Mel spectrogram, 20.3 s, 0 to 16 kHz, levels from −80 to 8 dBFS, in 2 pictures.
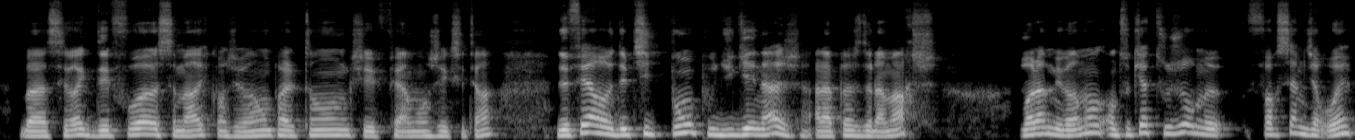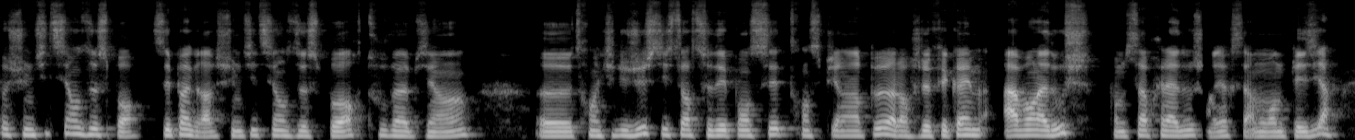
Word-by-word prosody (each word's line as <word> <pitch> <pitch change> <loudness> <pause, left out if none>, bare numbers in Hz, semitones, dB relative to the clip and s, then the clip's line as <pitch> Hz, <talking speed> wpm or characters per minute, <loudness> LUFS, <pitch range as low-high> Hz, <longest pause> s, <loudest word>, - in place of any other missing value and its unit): Bah, 120 -1 +3
c'est 120 +2 -5
vrai 145 +3 +3
que 135 - -3
des 130 +1 +3
fois 150 +4 +2
ça 145 -3 -3
m'arrive 125 +3 +1
quand 125 -3 -4
j'ai 115 0 -3
vraiment 125 +3 +2
pas 135 -1 +2
le 125 - -3
temps, 140 +1 +1
que 135 - -7
j'ai 120 -3 -1
fait 115 +2 -6
à 120 - 0
manger, 120 +1 -1
et - - -3
cetera, 120 +7 -5 0.4
de 135 0 +6
faire, 195 +6 +4
heu, - - +4
des 150 +1 +4
petites 155 +1 -2
pompes 200 +3 +1
ou 155 - +2
du 145 0 +2
gainage 150 -2 +2
à - - -1
la 120 0 +3
place 130 +1 0
de 125 - +1
la 115 -1 +1
marche, 140 +4 -3 0.6
voilà, 160 +4 +4
mais 155 -4 +2
vraiment, 160 +7 +1
en - - +2
tout 150 +1 -4
cas, 200 +7 0
toujours 200 +1 -2
me 150 -3 -2
forcer 150 +3 -4
à - - -2
me - - +2
dire: 145 -3 -1
«Ouais, 150 +7 +3
bah 160 -4 -3
je 150 - -8
fais 155 - -1
une - - +2
petite 170 +3 -9
séance 175 -3 -1
de 155 - +1
sport, 115 -7 -3
c'est 110 +6 -1
pas 150 0 +2
grave, 110 -2 -1
je - - -11
fais - - -3
une 120 - -1
petite 135 +2 -5
séance 130 -3 -2
de 125 0 -1
sport, 120 +1 0
tout 140 - -6
va 125 -2 +2
bien», 115 +4 -2 0.5
heu, 115 0 +3
tranquille, 130 +2 -3
juste 170 +6 0
histoire 145 -1 -1
de - - -10
se 135 - -1
dépenser, 135 +2 0
de 155 - -12
transpirer 130 -3 -5
un 125 0 -1
peu, 155 +6 +1
alors 125 -3 +2
je 125 +3 -1
le - - +4
fais 130 +1 -1
quand 145 +3 +2
même 140 -1 +1
avant 135 +1 +5
la 135 -1 +6
douche, 185 +8 -1
comme 115 -1 -3
ça, 115 - -3
après, 130 0 -2
la 125 -1 +4
douche, 135 +2 -2
on 110 - -8
va - - -1
dire - - -1
que - - -15
c'est - - -4
un - - -3
moment 115 0 0
de 115 - -6
plaisir. 125 +7 0
135 Hz, 305 wpm, -20 LUFS, 125-150 Hz, 0.6 s, de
